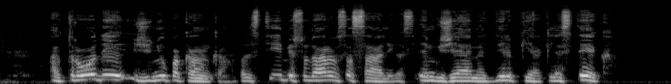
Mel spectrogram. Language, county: Lithuanian, Marijampolė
